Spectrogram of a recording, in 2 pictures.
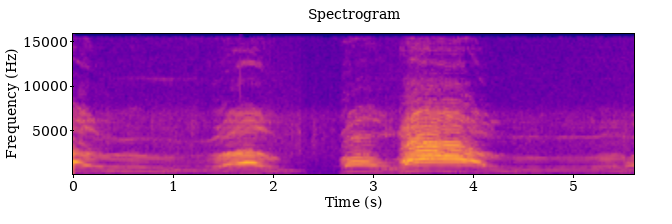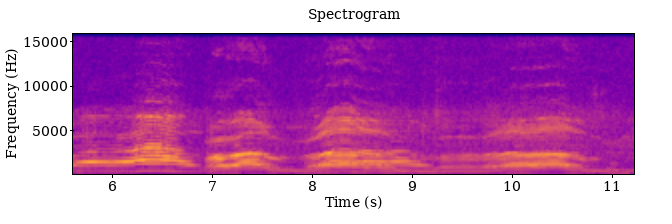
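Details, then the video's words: Domestic cat facing off with a visiting cat in a fight; a run of wavering yowls, some arching up and down, others climbing to shrill wails, separated by brief pauses and low moans. "Kucing Berantem!! Kedatangan Tamu, KucingKu Langsung Pasang Badan dan Adu Mulut"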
